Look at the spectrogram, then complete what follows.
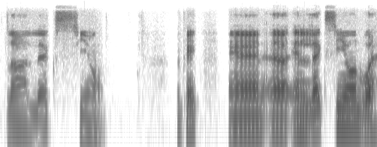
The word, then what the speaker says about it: lección: So the lesson is going to be la lección. Okay, so the O, I'm pronouncing it a little bit more in a prolonged fashion. So that's how you have to do it as well.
